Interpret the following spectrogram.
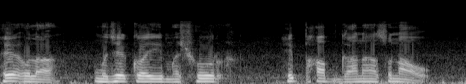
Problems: background sounds at intervals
